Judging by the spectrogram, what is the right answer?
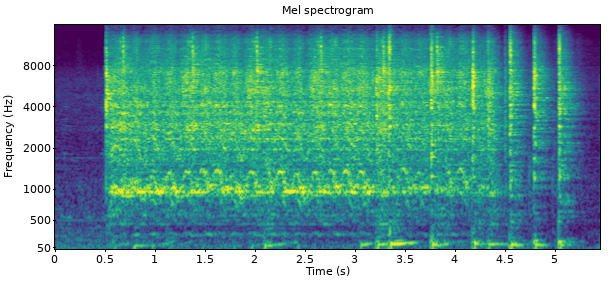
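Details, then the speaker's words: Freshly built 454 big block Chevy for a 1972 Camaro, first start attempt while distributor timing is advanced; cranks, coughs, partly catches unevenly then dies; timing suspected one tooth off, not confirmed; cranks but won't start. "It's trying. I think I have it one tooth off because Yeah, because you're way too far."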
